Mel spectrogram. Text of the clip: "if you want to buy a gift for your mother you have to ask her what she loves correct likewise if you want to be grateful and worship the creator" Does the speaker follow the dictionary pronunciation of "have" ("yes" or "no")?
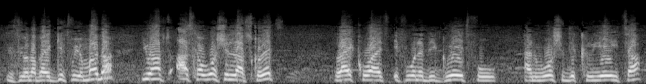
no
